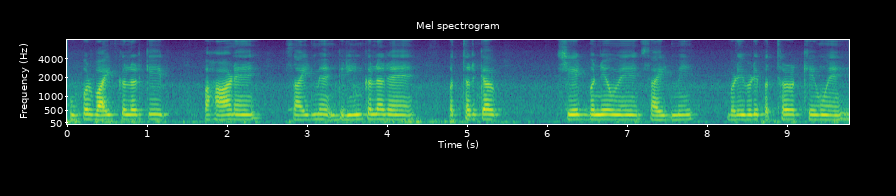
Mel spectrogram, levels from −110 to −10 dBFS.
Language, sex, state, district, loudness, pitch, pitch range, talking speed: Hindi, female, Punjab, Pathankot, -20 LUFS, 165 Hz, 160-170 Hz, 145 wpm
